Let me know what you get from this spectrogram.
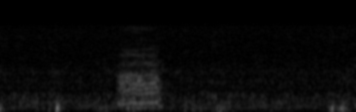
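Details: Sleeping Shih Tzu puppy, three months old, gives one wheezy, whistling snore lasting under a second amid soft breathing, with a few faint clicks and rustles around it.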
